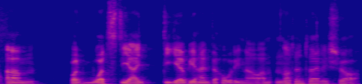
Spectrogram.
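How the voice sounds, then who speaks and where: A man talks at a moderate pace with a medium pitch. His tone is bright and sharp, with ordinary pitch variation. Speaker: card game commentator. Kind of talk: live commentary. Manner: mumbling.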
